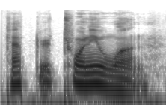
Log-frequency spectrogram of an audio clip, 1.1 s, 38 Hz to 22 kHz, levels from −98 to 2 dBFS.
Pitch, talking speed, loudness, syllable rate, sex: 120 Hz, 160 wpm, -17 LUFS, 6.5 syllables/s, male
